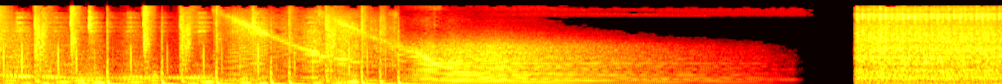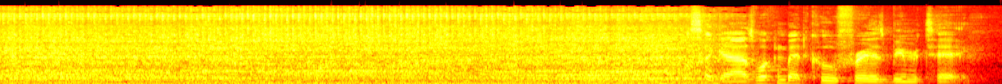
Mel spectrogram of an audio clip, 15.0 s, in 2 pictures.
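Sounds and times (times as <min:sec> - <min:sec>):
car engine idling: 0:06.4 - 0:13.1.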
